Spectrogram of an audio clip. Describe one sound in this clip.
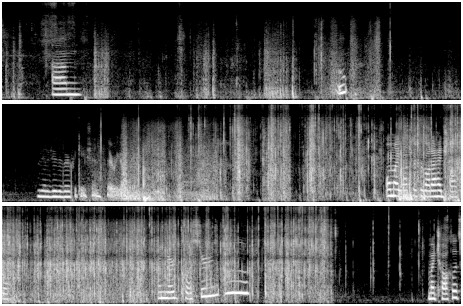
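A young woman talks casually, close to the microphone.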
